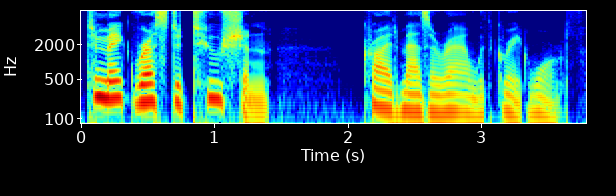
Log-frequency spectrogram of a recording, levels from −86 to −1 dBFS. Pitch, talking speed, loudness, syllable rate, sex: 155 Hz, 125 wpm, -20 LUFS, 4.4 syllables/s, female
